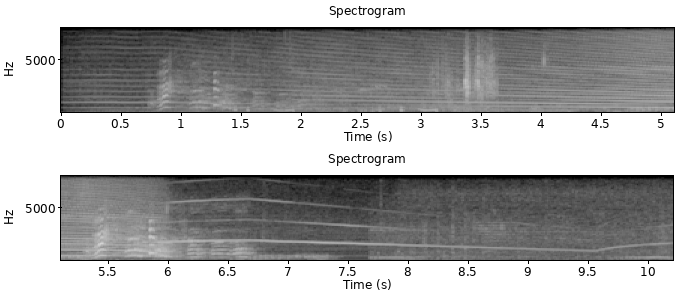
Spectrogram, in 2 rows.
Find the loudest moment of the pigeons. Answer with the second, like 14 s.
3 s.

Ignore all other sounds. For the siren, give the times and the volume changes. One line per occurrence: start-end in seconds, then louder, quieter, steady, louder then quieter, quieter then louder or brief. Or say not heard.
0.0-10.1 louder then quieter.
